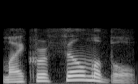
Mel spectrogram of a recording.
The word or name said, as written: microfilmable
